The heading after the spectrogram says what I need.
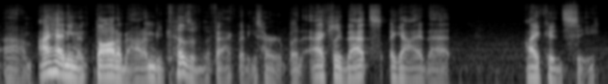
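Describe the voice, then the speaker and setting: A man with a low, gravelly voice chats casually about sports as a podcast co-host. He jokes and laughs easily. The sound is close and dry. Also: fairly bright tone, no room sound. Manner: laughs often, quick joking asides.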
